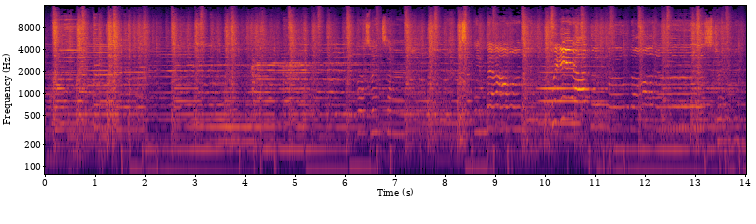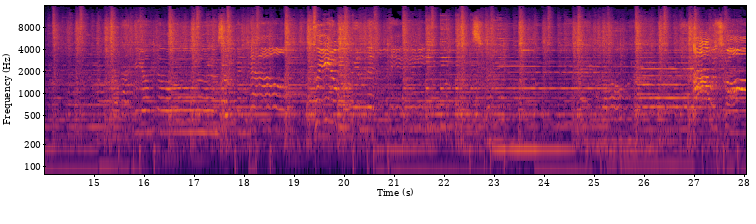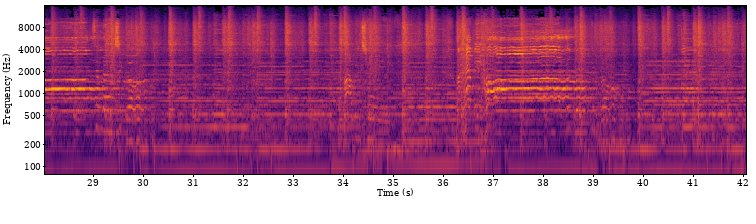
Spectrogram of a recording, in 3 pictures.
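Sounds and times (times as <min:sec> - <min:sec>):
acoustic guitar: 0:00.0 - 0:42.0
drum beat: 0:00.0 - 0:42.0
electric bass: 0:00.0 - 0:42.0
woman singing: 0:05.0 - 0:30.8, 0:33.6 - 0:42.0.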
